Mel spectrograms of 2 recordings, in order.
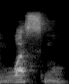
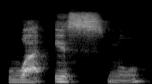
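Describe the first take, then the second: First: The i-vowel is dropped and the words join. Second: The i-vowel after wa is pronounced separately. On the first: The speaker calls it right. "You say wasmu" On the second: The speaker calls it wrong. "You don't say wa ismu"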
